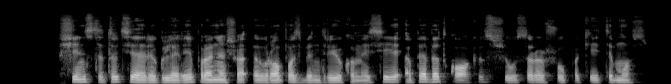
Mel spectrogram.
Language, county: Lithuanian, Kaunas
